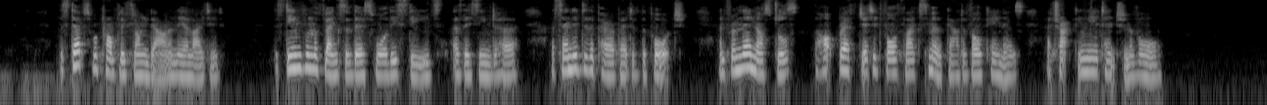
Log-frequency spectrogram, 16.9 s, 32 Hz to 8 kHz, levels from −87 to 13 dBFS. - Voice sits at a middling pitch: Yes, medium, 160 Hz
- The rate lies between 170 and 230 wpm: Yes, average, 175 wpm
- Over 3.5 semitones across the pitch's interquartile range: Yes, average, 4.4 semitones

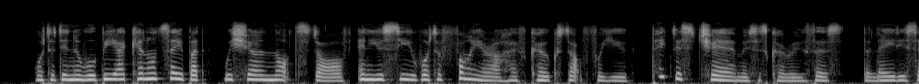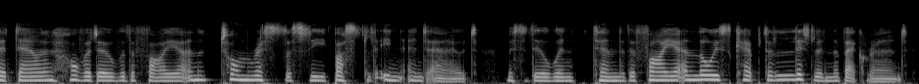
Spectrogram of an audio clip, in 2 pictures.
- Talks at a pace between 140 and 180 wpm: No, average, 195 wpm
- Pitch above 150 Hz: Yes, high, 190 Hz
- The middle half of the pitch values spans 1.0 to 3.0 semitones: No, average, 3.8 semitones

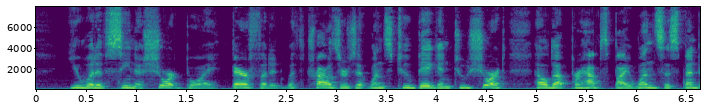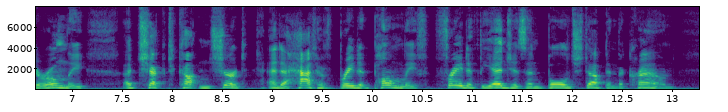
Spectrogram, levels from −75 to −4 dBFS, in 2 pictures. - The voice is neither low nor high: Yes, medium, 150 Hz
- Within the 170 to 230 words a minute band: Yes, fast, 205 wpm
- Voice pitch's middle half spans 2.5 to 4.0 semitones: Yes, average, 3.5 semitones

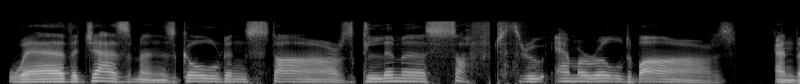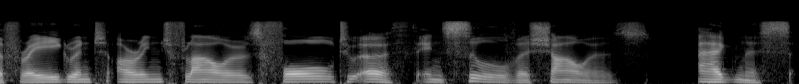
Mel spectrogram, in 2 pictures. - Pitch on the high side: No, low, 115 Hz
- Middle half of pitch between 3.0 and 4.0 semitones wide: Yes, average, 3.6 semitones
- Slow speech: Yes, slow, 85 wpm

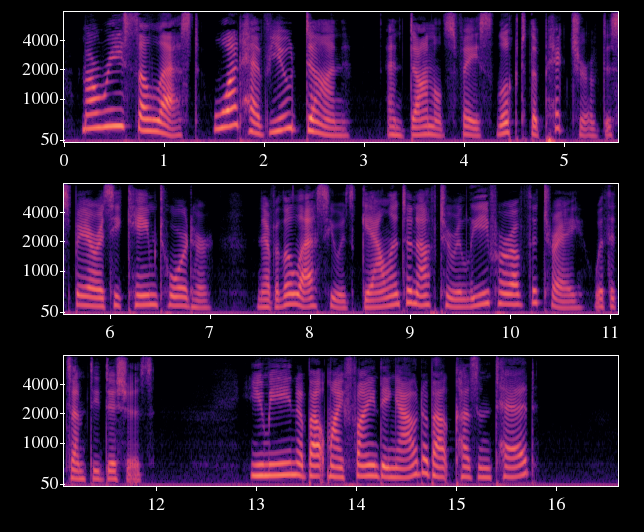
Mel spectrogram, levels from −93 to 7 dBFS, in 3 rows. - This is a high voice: Yes, high, 215 Hz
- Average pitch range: No, wide, 5.9 semitones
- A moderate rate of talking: Yes, average, 155 wpm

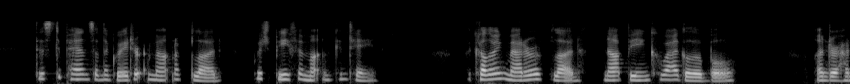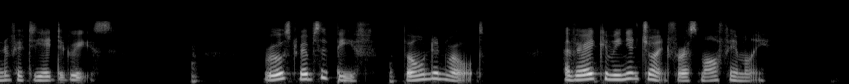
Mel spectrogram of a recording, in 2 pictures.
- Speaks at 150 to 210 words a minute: No, slow, 135 wpm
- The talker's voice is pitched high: Yes, high, 205 Hz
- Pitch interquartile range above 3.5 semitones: Yes, average, 4.5 semitones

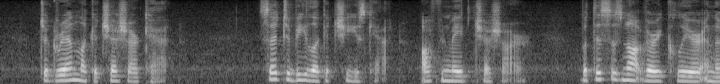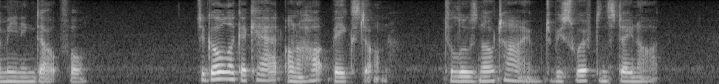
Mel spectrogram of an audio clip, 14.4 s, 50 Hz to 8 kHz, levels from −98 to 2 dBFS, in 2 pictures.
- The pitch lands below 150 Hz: No, medium, 175 Hz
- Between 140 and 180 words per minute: No, average, 195 wpm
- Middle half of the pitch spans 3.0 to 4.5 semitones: Yes, average, 3.7 semitones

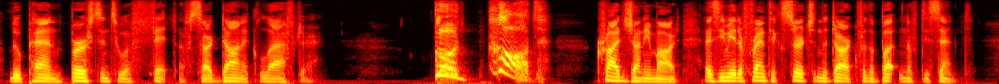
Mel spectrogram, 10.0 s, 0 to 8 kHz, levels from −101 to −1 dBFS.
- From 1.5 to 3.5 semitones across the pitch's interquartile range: Yes, average, 3.1 semitones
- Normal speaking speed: Yes, average, 155 wpm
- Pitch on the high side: No, low, 110 Hz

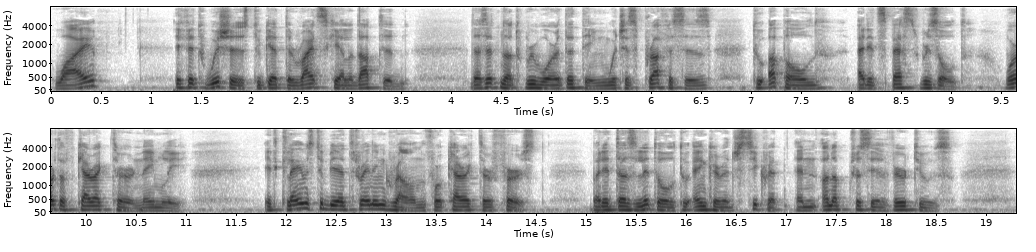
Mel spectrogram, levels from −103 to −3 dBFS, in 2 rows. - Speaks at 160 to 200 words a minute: No, average, 150 wpm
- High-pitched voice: No, low, 120 Hz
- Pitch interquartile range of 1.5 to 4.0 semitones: Yes, average, 3.5 semitones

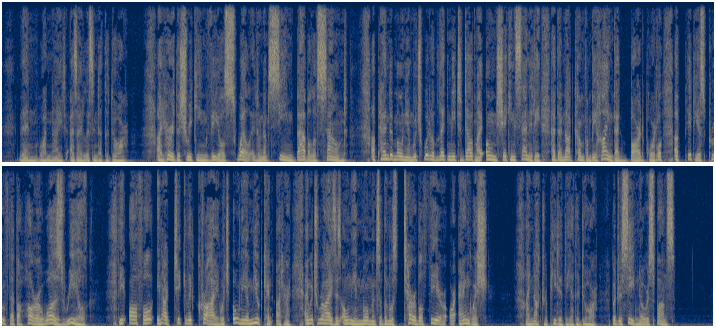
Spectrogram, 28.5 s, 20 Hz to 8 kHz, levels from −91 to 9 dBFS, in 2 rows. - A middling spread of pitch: No, wide, 5.9 semitones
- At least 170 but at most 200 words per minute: Yes, average, 175 wpm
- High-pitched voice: No, medium, 140 Hz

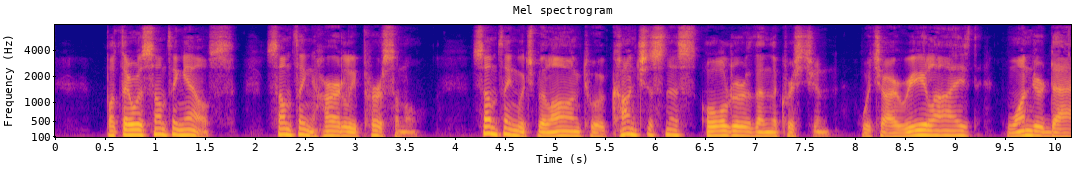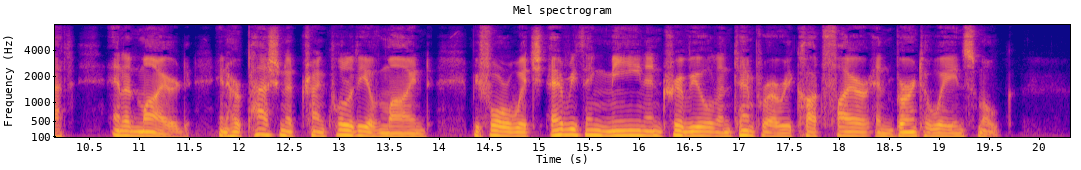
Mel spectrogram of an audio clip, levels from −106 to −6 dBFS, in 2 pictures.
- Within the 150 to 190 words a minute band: No, slow, 135 wpm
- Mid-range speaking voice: No, low, 115 Hz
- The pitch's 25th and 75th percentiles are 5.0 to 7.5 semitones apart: No, average, 4.2 semitones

